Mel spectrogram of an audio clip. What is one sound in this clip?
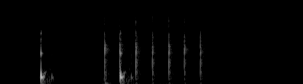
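A cartoon clock ticks quickly.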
